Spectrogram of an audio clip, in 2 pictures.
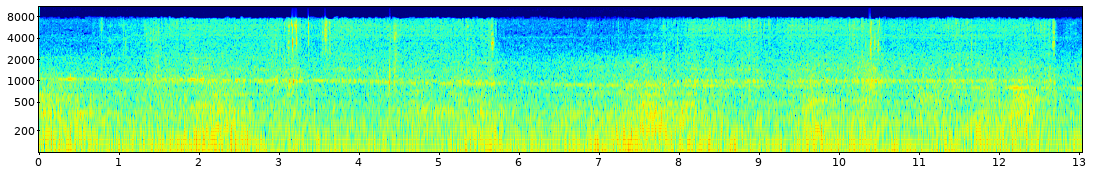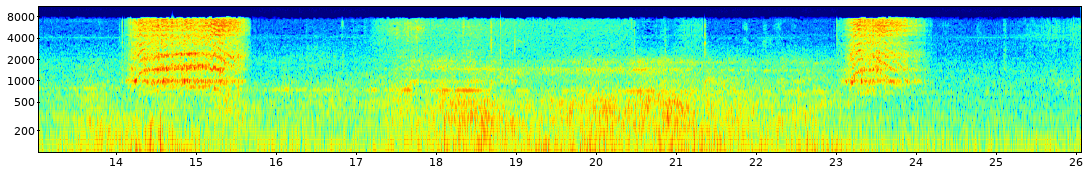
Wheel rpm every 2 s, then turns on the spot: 0, 20, 10, 0, 10, 20, 20, 100, 0, 10, 0, 30, 0.
2-6 8-14 18-20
